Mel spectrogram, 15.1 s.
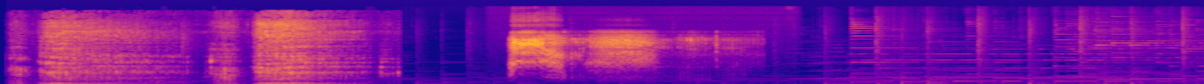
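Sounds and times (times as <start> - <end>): big cat roaring: 0.1 - 5.0
hissing snarl: 0.1 - 5.0, 6.4 - 9.4
faint background music: 9.4 - 15.0.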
